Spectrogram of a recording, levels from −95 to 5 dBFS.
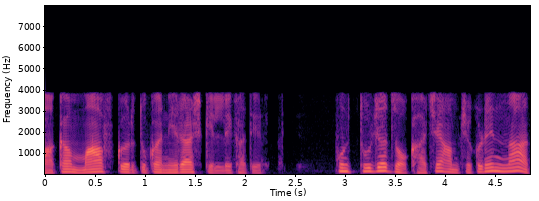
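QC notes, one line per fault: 1.88–1.94 s and 2.19–2.58 s, echo leak: a faint delayed copy of the speech slips in 317 ms behind, first a short scrap about 25 dB down, then a longer stretch about 30 dB down. That's likely an echo canceller at the loudspeaker end letting its mic pickup back through.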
